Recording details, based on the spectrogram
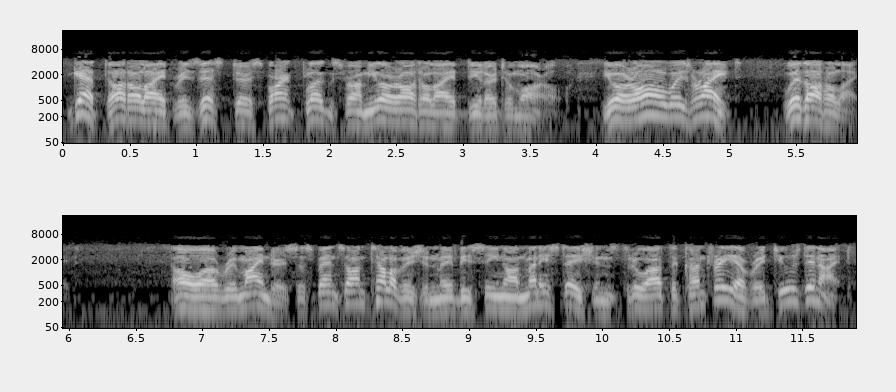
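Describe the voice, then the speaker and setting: A man's voice: medium pitch, sing-song, a little fast, slight background noise. A man reading an old radio commercial in an upbeat, salesy announcer style. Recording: dull lo-fi old radio broadcast.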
